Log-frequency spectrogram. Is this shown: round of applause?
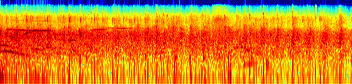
yes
